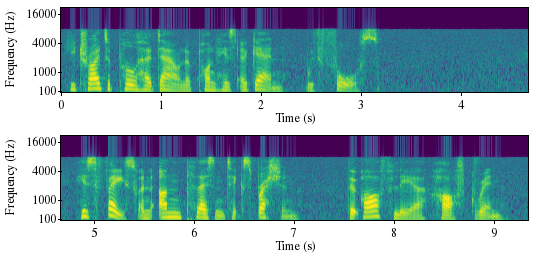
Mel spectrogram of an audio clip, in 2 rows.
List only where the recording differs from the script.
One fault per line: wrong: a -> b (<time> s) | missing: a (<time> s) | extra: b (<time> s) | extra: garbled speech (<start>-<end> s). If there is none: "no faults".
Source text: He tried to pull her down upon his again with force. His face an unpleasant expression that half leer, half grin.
no faults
